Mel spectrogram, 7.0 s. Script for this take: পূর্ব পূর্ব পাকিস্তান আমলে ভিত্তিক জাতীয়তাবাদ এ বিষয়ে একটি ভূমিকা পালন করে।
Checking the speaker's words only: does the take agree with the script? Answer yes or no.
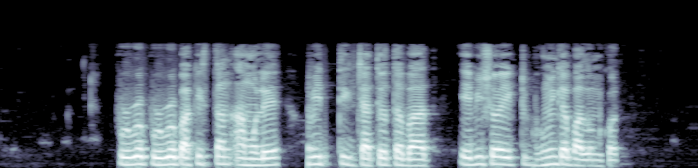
yes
